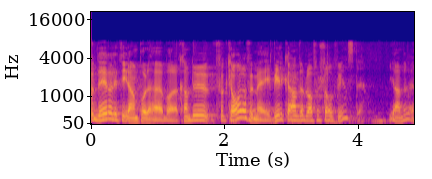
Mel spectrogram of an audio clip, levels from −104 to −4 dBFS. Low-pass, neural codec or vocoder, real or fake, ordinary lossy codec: 7.2 kHz; none; real; none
